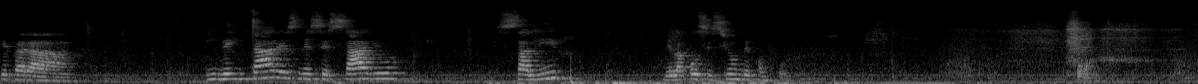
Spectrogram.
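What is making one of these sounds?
A woman speaks into a microphone at a distance, heard in a room with some echo.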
